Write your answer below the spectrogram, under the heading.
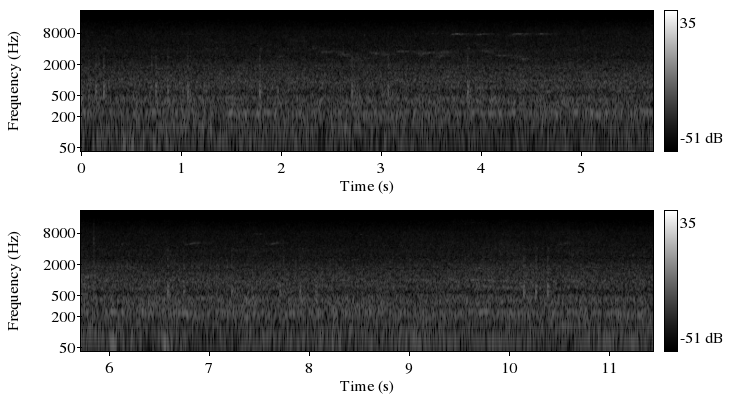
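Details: Unbroken humming drone of honey bees around a hive, thick and steady for the whole stretch, with faint hiss and occasional light ticks.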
